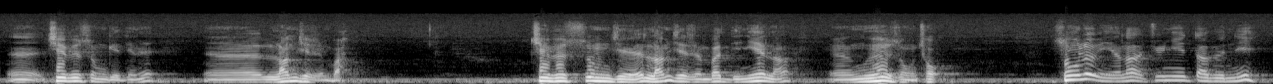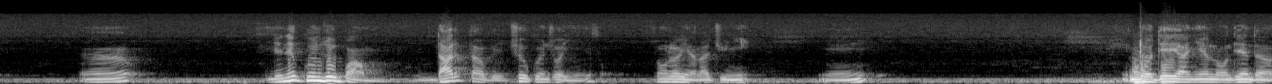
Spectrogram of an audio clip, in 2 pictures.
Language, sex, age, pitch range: Italian, male, 60-79, 115-155 Hz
